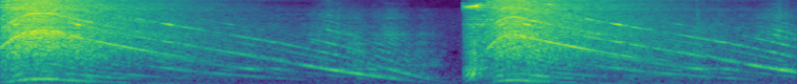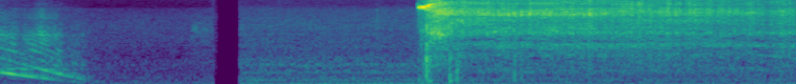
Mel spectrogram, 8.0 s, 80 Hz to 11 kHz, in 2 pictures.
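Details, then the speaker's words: E-flite A10 64mm ducted fan motor, suspected bad over a noise issue: clean high whine spooling up and winding down smoothly, no rattle or grit; motor sounds good. "Suspected bad. Sounds like a good motor."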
